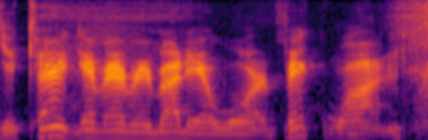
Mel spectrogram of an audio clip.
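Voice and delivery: angry, cross, scolding voice. Retelling what Jen says about awards: imitating angry Jen. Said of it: "your angry Jen impersonation".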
